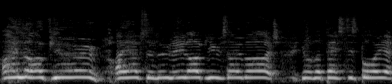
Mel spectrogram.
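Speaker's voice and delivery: shrill, very loud, high-pitched shouting at full volume. Explaining how animals pick up on tone, the speaker demonstrates shouting. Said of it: "if you shout something like".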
